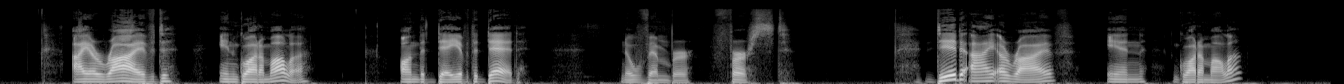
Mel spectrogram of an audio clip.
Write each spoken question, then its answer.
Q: Did I arrive in Guatemala?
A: Yes, I arrived in Guatemala.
